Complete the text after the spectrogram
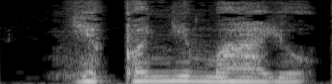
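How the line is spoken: Whisper. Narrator (Russian): прошептала она

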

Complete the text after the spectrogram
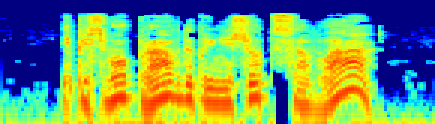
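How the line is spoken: Quiet question. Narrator (Russian): тихо спросила Лили

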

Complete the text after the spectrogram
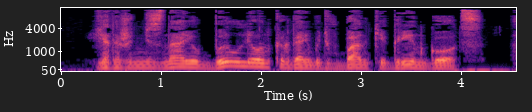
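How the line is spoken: Plain. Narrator (Russian): ответил Гарри

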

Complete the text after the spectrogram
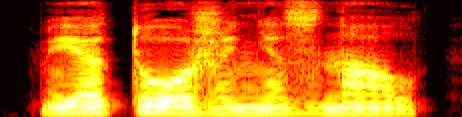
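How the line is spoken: Grumbled. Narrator (Russian): проворчал Мазукта

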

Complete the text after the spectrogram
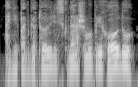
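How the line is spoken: Man whispering. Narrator (Russian): прошептал Гарри

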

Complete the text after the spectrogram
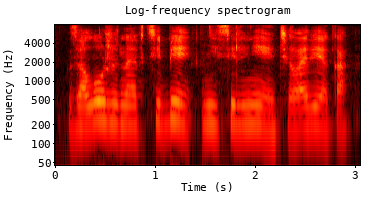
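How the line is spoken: Muttering to himself. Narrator (Russian): бормоча почти про себя

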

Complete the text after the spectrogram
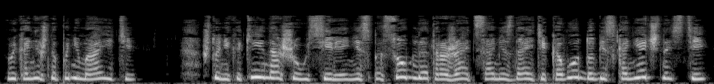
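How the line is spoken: Squeaky voice. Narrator (Russian): пропищал Флитвик

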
